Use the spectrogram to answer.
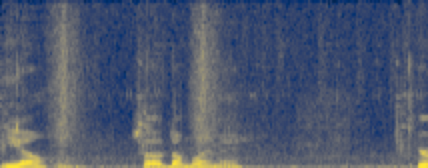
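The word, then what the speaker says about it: Io: go to um eo i know it's spelled i o but it they literally pronounce it eo so don't blame me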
